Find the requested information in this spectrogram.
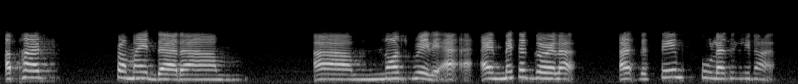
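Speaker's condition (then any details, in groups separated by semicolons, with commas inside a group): Stuttering; stuttering since childhood, familial, father Thomas and an aunt stutter, only one of father's seven children affected; stutters on own first name, uses substitute name, stutters more when upset, feels panic when stuttering; repeated sounds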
